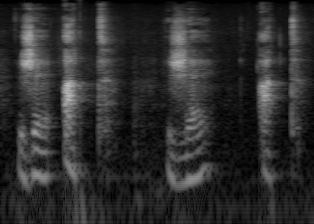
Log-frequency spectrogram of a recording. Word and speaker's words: hâte: You say, j'ai hâte. J'ai hâte. Not hat. The H is silent.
